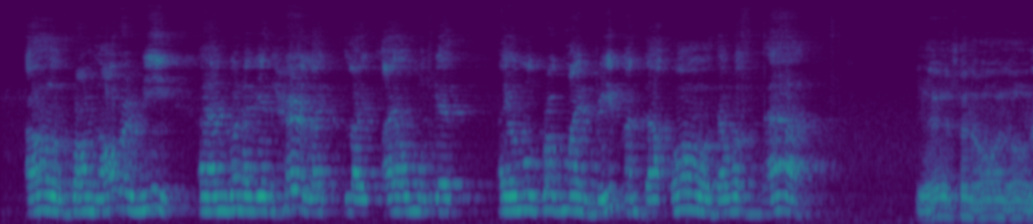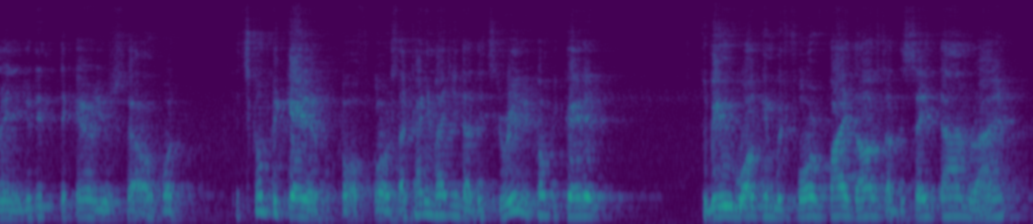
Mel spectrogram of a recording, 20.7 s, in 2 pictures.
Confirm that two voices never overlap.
Yes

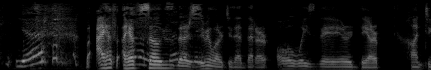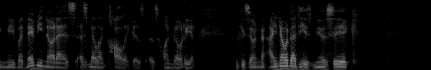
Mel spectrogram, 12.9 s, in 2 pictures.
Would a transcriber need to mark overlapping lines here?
Yes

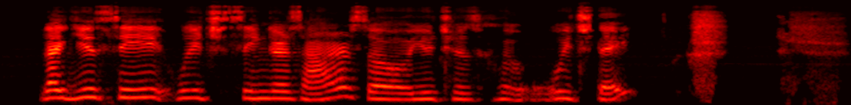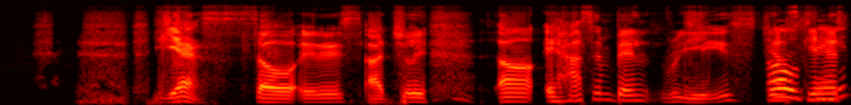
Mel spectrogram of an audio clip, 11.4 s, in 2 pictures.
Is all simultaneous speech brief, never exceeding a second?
Yes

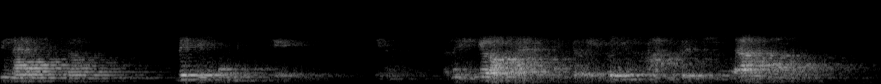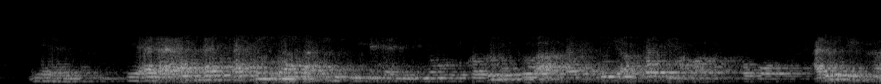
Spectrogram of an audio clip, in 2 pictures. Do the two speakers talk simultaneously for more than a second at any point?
No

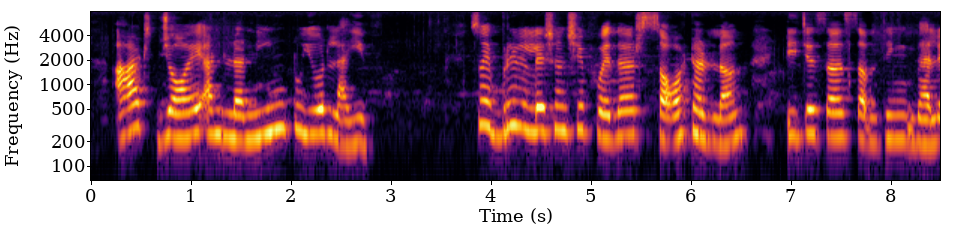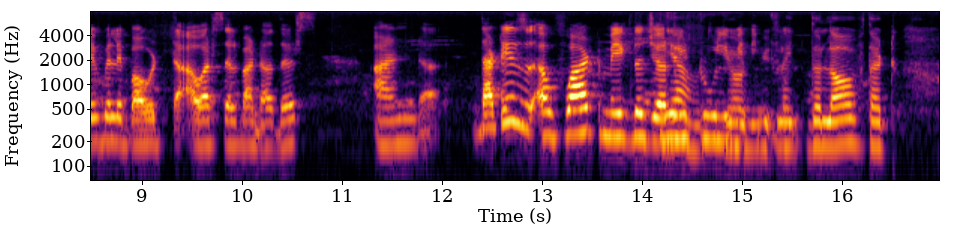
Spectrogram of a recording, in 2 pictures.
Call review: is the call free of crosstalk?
No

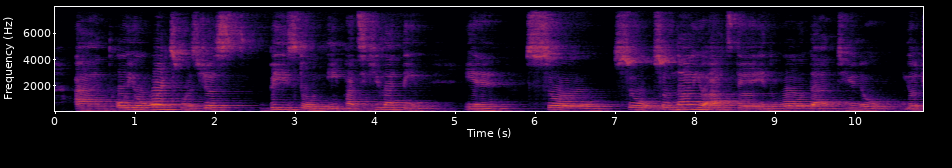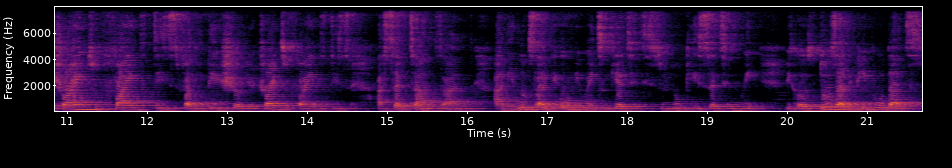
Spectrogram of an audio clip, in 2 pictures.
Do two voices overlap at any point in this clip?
No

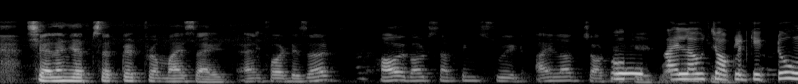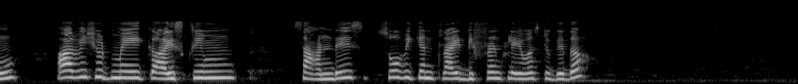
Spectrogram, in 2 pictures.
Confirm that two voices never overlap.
No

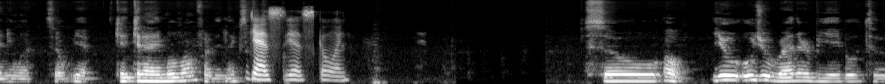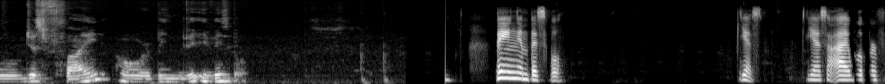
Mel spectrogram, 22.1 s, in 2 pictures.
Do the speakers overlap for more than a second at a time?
No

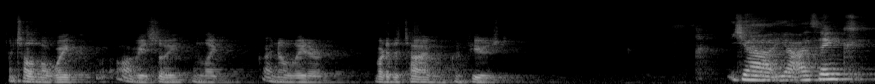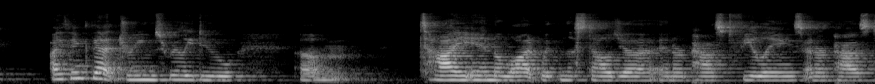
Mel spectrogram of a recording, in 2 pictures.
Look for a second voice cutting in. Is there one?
No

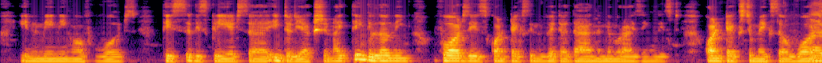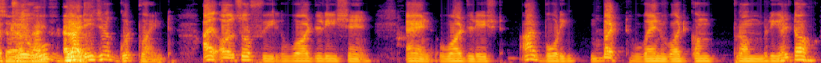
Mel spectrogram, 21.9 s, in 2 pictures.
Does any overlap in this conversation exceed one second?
Yes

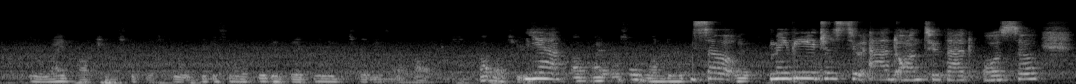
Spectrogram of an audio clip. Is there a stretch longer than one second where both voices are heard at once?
No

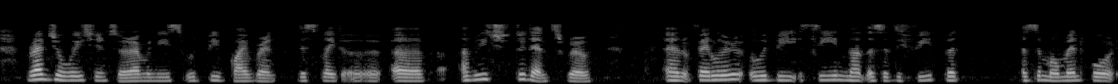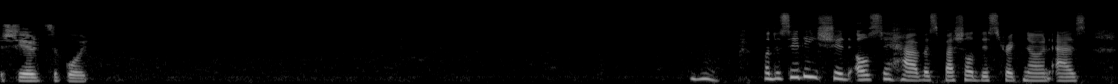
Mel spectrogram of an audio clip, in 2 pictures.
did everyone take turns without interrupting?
Yes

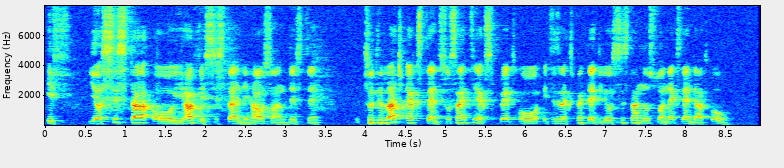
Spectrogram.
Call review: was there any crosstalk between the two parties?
No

